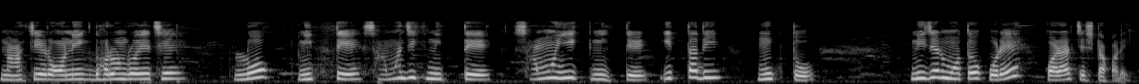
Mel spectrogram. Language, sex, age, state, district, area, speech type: Bengali, female, 18-30, West Bengal, Murshidabad, rural, spontaneous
